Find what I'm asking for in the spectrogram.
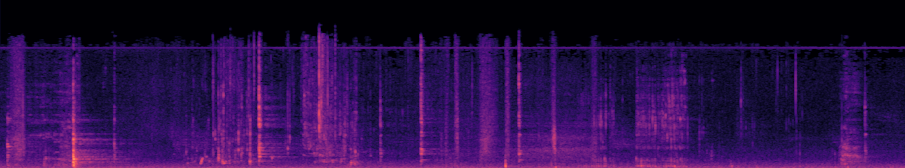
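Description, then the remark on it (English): Water is poured quietly into a cup or glass for a man to drink, a soft liquid trickle broken by small clinks and clicks, low in level, with no one speaking. “Could I have some water, please? Give him water”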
